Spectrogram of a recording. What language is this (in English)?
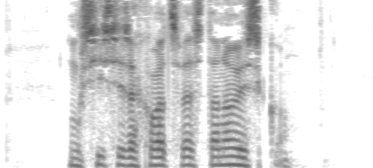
Czech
